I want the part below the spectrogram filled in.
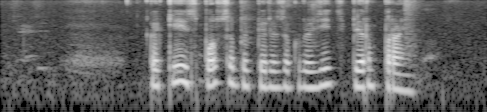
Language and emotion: Russian, neutral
